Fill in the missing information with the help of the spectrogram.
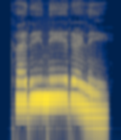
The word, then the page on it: ಕರಿನೇರಳೆ: kari nēraḷe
